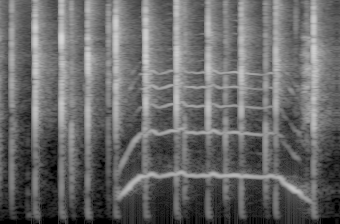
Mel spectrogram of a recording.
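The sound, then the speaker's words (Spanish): Scattered, irregular hand claps from a small group, applauding a guest, sharp and fairly loud, with a long high-pitched vocal cheer that rises, holds steady, then drops away through the middle. “Eh, pero primero voy a, pedirles un aplauso ahí en sus casas para nuestra invitada”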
